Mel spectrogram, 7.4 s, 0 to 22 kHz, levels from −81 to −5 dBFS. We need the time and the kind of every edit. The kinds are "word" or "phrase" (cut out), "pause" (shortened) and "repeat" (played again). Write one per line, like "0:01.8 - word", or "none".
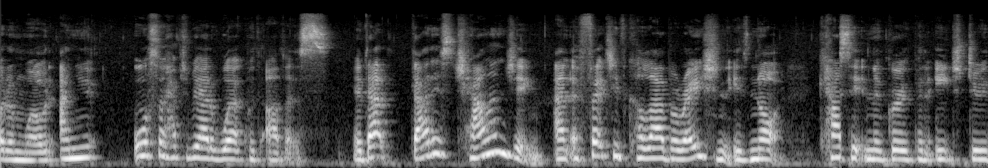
0:02.6 - pause
0:03.0 - pause
0:06.3 - word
